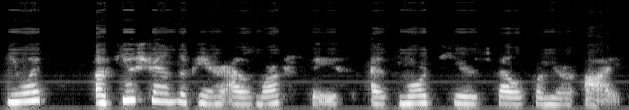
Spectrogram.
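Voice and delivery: usual speaking voice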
